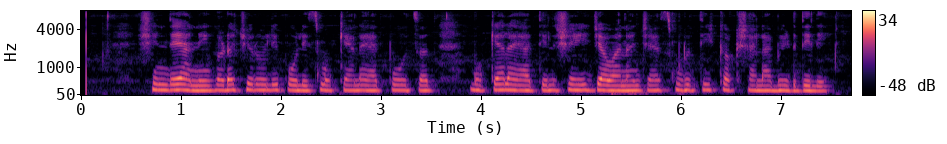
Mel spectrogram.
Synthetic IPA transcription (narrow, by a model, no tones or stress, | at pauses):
ɕind̪eañiɡəɽət͡ɕiɾoliːpoliːsmukʰjaləjat̪̚powt͡sət̪mukʰjaləjat̪iːlɕəɦiːt̪̚d͡ʑəʋanaɲt͡ɕjasmɾut̪ikəkʂalabʱeʈd̪ili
